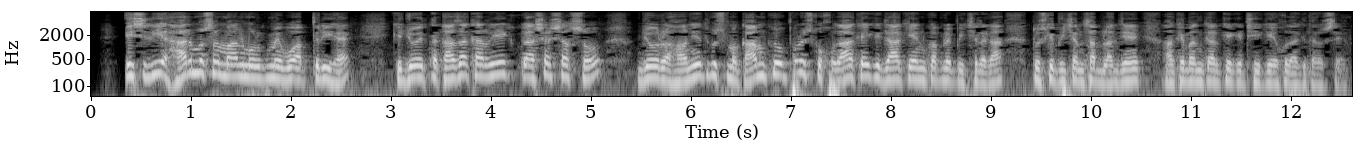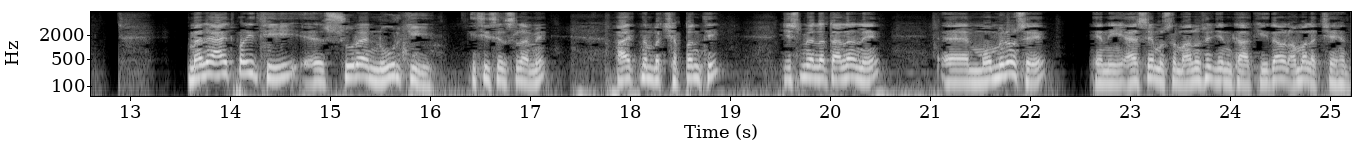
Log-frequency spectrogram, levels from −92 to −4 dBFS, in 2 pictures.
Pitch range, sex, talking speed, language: 130-170 Hz, male, 210 wpm, Urdu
